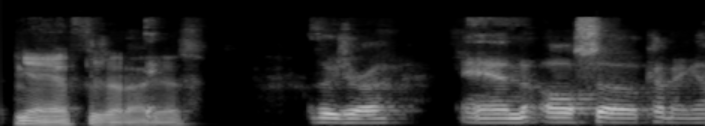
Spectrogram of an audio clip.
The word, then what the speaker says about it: Fujairah: Recently at Fujairah, if I'm pronouncing that correctly. Yeah, Fujairah, yes.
